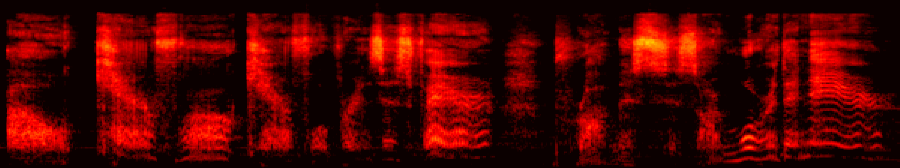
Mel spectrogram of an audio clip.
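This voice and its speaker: A timid, lonely storybook frog who croaks in a scratchy half whisper. He sounds halting and plaintive, with music playing behind him. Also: high-pitched, huge pitch swings, a bit bright, voice pushed up, exaggerated voice. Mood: croaking warning. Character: timid, lonely icky male frog, earnestly bargaining. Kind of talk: storybook character voice.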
